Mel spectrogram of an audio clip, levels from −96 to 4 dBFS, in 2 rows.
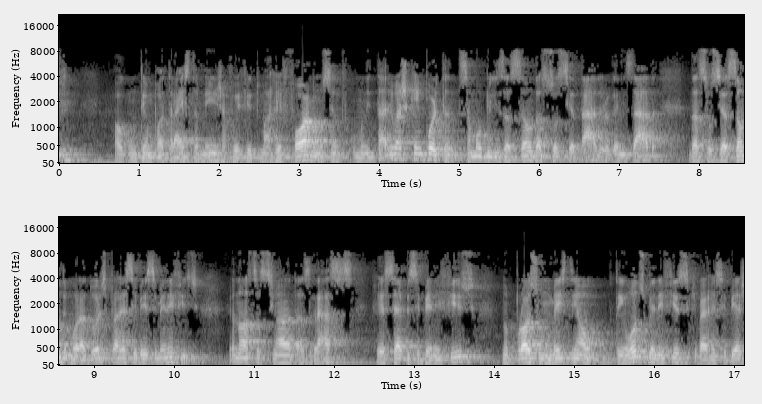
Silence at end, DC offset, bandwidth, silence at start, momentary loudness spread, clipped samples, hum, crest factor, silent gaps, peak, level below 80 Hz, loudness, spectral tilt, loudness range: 0 s; under 0.1%; 8.8 kHz; 0 s; 10 LU; under 0.1%; none; 20 dB; none; 0 dBFS; -46 dBFS; -21 LUFS; -5.5 dB/octave; 3 LU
